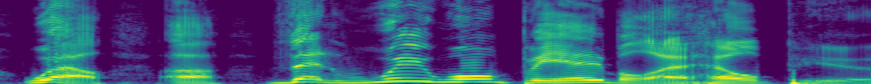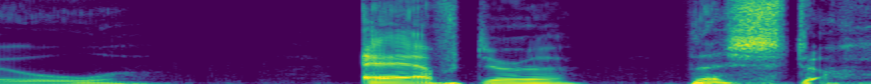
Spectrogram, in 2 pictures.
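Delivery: mock-solemn TV anchor scolding viewers; ominous weather anchor. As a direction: lean in and lecture like a grave weatherman. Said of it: "They lean in and they go".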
